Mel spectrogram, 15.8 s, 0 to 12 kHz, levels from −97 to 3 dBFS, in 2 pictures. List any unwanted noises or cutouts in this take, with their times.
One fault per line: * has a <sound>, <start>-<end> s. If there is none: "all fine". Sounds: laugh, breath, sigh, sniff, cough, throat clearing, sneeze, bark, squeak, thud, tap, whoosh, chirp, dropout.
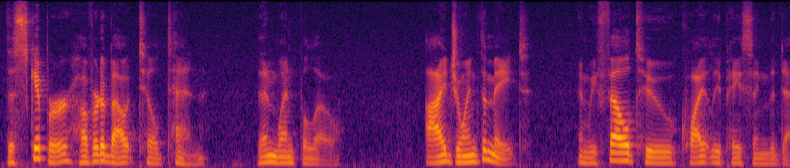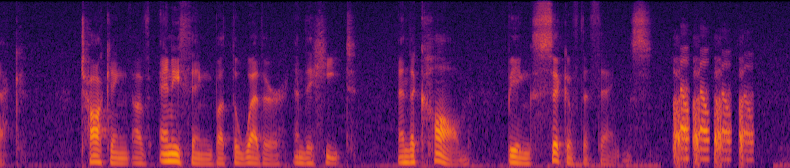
* has a laugh, 14.6-15.4 s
